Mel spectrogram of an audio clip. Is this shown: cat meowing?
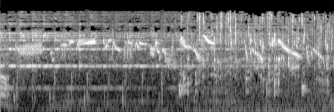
no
